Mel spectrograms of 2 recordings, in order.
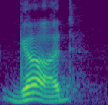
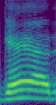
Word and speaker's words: Gad: No, it's just that that A is pronounced like the A in father. It's an A sound, not an A sound. Just like it was in Dan, it's not Dan, it's Don. In G-A-D, the Hebrew name that you would call Gad if you'd pronounce it in English, is pronounced Gad in Hebrew. He says in verse 19, God, a troop shall ramp upon him, but he shall triumph at last.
